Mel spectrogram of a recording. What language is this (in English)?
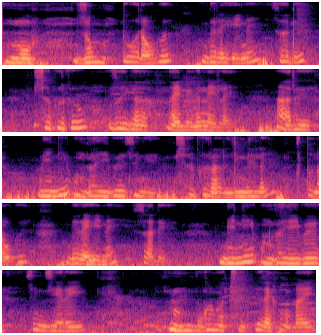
Bodo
